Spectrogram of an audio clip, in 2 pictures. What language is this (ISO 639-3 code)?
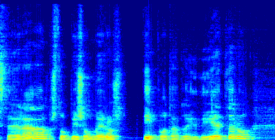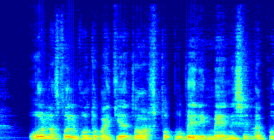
ell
